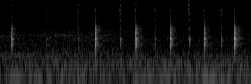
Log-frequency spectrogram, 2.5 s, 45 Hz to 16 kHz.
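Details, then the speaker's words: Vauxhall Astra VXR/OPC Z20LEH with stock GM K04 turbo, run at 24–26 psi by a poor map and failed within 400 miles, smoking; turbo dismantled, shaft rocked by hand gives sharp dry clicks, excess side-to-side play from a worn thrust bearing overloaded by too much boost. "now that is down to a warm thrust bearing. Now normally that's down to excessive loads on either side of the turbo, so it's either exhaust side or the compressor side, and it's just basically down to way too much boost for this little turbo."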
